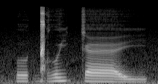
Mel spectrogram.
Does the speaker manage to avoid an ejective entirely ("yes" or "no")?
yes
